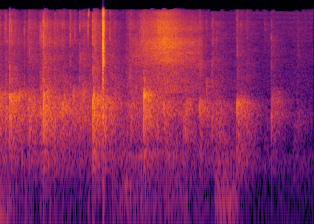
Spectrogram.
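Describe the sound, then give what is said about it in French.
A crowd applauds the gardeners who did the gardening there the day before, with dense, steady clapping that holds for a few seconds, with a few sharper individual claps standing out, then gradually thins and fades toward the end. “Merci les jardiniers. Applaudissons-les.”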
